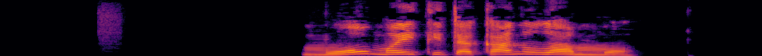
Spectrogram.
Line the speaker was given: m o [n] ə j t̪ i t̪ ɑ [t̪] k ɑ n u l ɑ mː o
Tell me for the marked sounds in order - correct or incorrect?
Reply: incorrect: m, incorrect: none

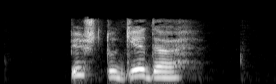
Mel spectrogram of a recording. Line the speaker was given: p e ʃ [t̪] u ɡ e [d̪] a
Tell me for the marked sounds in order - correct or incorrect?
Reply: correct, correct

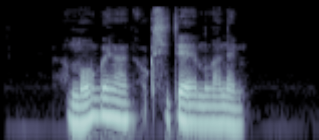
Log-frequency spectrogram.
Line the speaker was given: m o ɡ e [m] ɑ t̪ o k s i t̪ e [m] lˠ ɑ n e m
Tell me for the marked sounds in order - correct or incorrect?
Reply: incorrect: n, correct

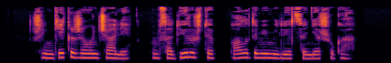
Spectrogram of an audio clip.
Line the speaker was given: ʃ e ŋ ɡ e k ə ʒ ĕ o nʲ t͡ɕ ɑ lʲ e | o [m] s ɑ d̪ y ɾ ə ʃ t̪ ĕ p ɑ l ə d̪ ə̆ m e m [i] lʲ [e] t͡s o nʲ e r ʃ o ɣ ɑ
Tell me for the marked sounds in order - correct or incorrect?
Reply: correct, correct, incorrect: i

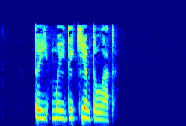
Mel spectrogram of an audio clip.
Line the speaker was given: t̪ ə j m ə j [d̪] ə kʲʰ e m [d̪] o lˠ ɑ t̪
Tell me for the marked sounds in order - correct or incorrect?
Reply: correct, incorrect: t̪

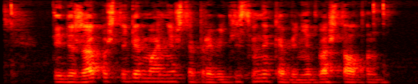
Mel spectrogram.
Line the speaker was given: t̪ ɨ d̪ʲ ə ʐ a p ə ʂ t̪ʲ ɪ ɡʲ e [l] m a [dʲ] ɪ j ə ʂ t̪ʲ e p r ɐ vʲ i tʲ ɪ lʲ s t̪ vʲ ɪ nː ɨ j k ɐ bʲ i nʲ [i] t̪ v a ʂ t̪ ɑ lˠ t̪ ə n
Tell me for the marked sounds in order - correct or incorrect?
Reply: incorrect: r, incorrect: nʲ, incorrect: e

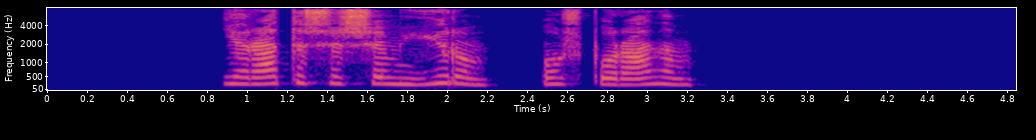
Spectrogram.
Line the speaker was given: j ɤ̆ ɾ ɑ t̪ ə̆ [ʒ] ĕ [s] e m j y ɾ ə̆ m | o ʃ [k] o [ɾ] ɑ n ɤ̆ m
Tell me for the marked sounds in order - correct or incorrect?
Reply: incorrect: ʃ, incorrect: ʃ, incorrect: p, correct

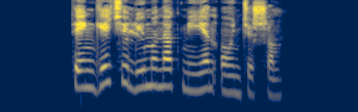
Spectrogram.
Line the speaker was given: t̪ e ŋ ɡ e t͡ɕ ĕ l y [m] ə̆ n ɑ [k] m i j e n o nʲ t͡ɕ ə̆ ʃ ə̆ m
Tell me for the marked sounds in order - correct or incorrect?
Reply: correct, correct

